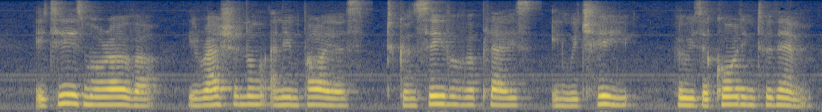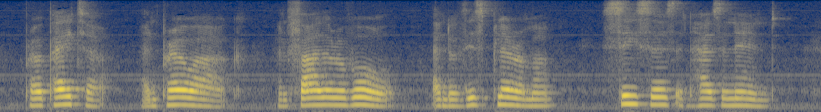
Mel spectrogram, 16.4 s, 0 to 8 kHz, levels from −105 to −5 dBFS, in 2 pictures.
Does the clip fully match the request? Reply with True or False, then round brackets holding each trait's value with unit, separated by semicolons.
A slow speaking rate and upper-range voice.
True (130 wpm; 195 Hz)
